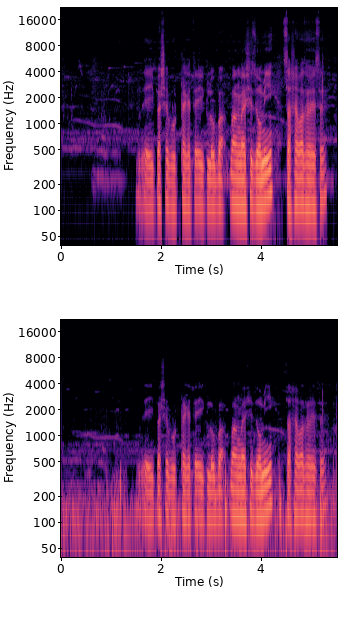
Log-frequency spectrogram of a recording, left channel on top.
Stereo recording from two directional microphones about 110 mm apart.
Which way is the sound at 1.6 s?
25° left (ahead or behind).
